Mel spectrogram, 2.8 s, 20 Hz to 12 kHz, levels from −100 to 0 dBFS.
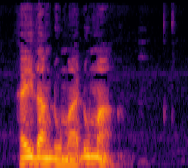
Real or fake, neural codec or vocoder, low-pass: real; none; 10.8 kHz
